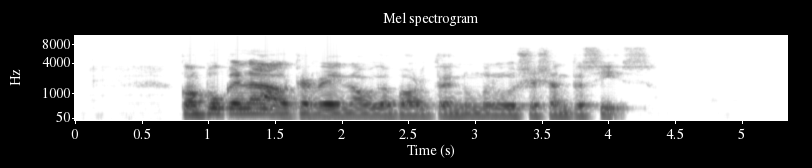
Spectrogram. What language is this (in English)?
Catalan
